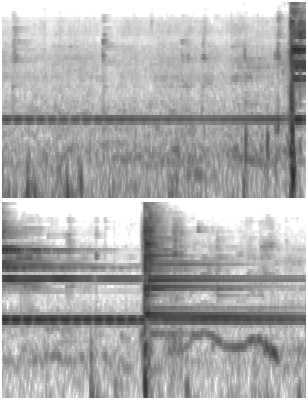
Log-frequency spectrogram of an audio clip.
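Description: Hanging temple bells struck twice, about three seconds in and again a second and a half later, each strike sharp and then ringing on with many high tones; a steady bell hum from earlier strikes sounds underneath throughout.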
